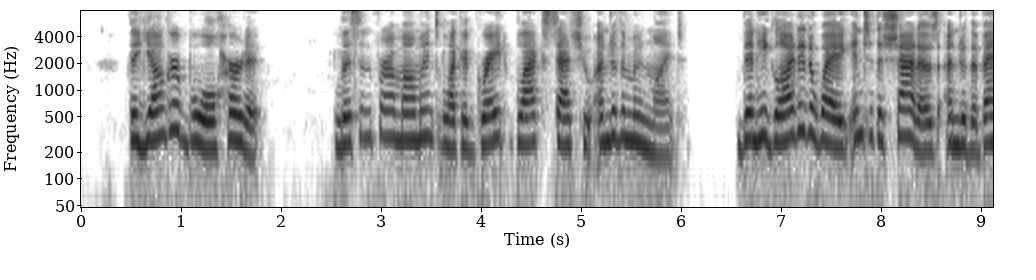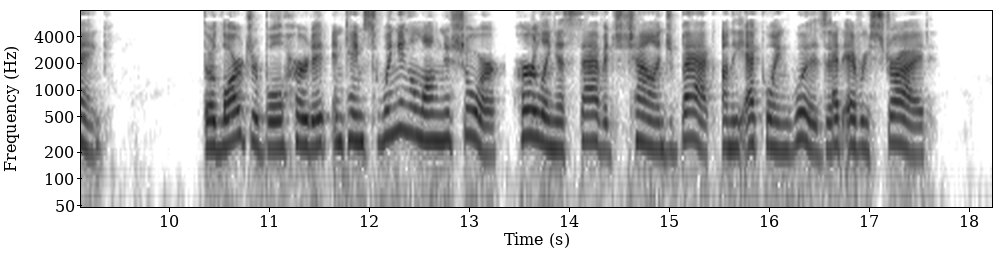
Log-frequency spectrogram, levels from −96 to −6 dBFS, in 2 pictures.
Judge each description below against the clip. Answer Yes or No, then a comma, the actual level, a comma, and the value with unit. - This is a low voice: No, very high, 250 Hz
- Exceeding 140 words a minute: Yes, average, 165 wpm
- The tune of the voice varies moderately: Yes, average, 3.6 semitones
